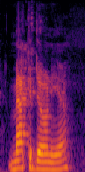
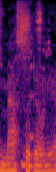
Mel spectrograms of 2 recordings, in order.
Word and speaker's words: Macedonia: Macedonia, and yes, I say it with a hard K because that's how they say it. Everybody here says Macedonia. It drives me crazy, but whatever.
